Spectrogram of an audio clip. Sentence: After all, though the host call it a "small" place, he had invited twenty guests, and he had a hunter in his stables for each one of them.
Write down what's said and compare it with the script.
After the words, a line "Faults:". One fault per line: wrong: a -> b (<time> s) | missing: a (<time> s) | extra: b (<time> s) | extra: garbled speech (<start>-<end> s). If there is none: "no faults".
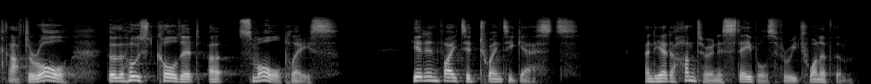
After all, though the host called it a "small" place, he had invited twenty guests, and he had a hunter in his stables for each one of them.
Faults:
wrong: call -> called (1.6 s)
